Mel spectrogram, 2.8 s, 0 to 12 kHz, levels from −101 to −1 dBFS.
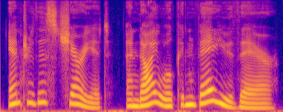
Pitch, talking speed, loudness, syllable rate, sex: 220 Hz, 190 wpm, -15 LUFS, 5.1 syllables/s, female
